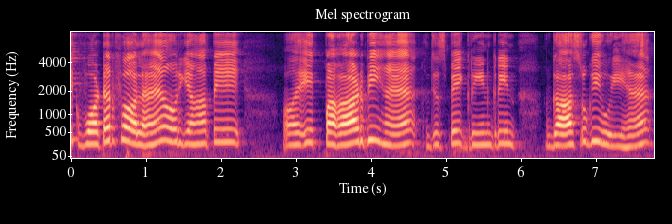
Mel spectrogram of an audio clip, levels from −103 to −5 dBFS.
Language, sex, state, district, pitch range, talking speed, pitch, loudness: Hindi, female, Uttar Pradesh, Lalitpur, 240-285 Hz, 140 wpm, 255 Hz, -17 LUFS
